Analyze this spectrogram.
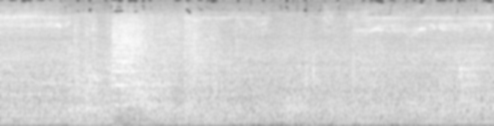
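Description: High-reach demolition excavator running, its hydraulic crusher jaws crunching into a concrete cornice, with a louder burst of crunching about a second in.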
